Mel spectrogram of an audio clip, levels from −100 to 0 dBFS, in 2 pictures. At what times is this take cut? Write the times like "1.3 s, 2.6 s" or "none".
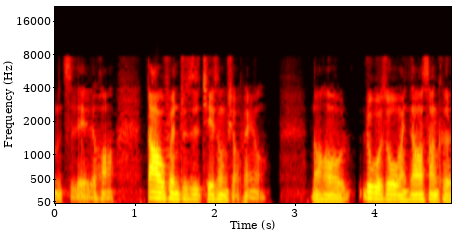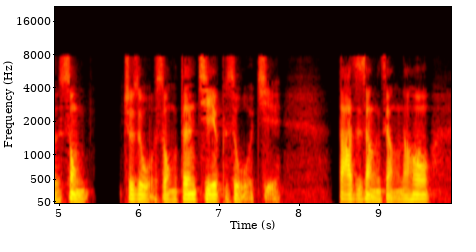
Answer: none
